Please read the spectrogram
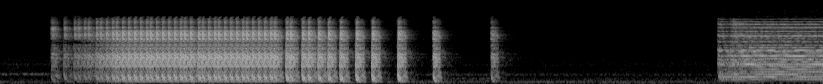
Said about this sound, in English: I'm gonna spin the wheel one more time.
